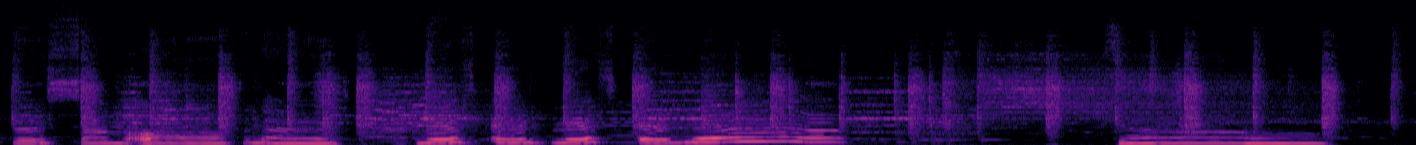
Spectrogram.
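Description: A song: a solo voice singing a sliding, held-note melody over sparse backing with light percussive ticks. The voice pauses briefly about seven seconds in, then returns with one long held note.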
